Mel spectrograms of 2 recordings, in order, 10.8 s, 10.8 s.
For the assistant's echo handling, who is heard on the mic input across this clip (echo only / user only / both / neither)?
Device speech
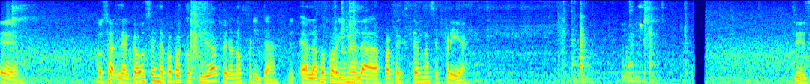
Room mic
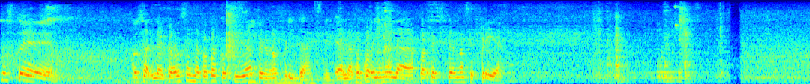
both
